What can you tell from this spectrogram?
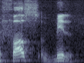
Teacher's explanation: اب جیسے فصبر، یہ را ساکن سے پہلے زیر اسی کلمے میں ہے، زیر اصلی بھی ہے اسی کلمے میں ہے، تو را کو باریک پڑھیں گے۔ را ساکن سے پہلے زیر اصلی اسی کلمے میں ہوتا ہے تو را کو باریک پڑھتے ہیں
